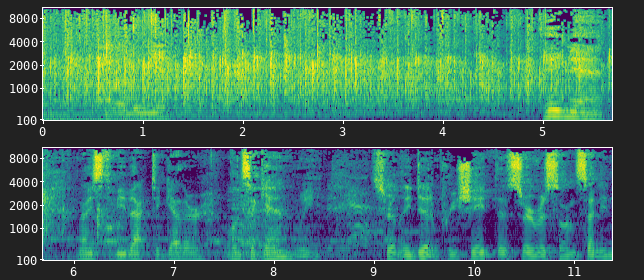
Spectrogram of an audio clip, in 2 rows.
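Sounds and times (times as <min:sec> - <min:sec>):
hand clapping: 0:00.0 - 0:06.4
speech: 0:05.0 - 0:11.3.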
